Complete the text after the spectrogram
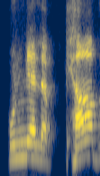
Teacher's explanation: bha is a mahaprana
